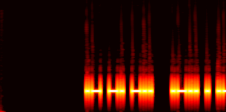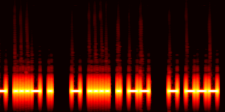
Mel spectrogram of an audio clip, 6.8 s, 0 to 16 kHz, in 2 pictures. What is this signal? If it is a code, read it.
Morse code, heard as a keyed tone, about 27 wpm, 700 Hz. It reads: AND LEAVE THEM TO
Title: Sentences from Top 1000 Words - Review Part 2 - 28wpm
